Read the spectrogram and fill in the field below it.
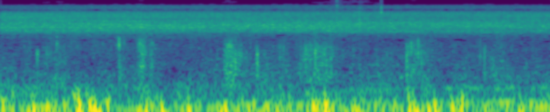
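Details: A dense cicada chorus at the Sinjeongho lotus park in Asan, Korea, makes a very loud, unbroken, shrill buzzing hiss that holds one pitch throughout, while heavy footsteps and low rustling thud close by.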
